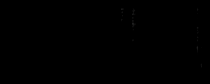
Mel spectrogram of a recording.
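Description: Near silence, then faint clicks from a computer keyboard and mouse as text is edited: two quick clicks a little over a second in and one more at the very end.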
